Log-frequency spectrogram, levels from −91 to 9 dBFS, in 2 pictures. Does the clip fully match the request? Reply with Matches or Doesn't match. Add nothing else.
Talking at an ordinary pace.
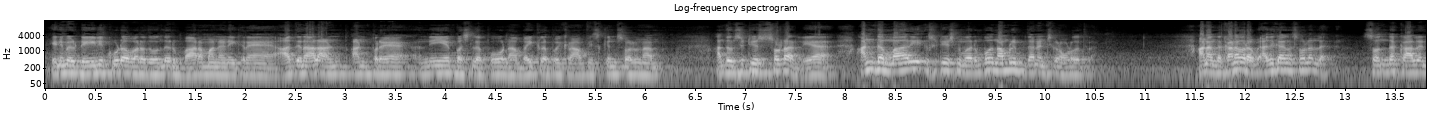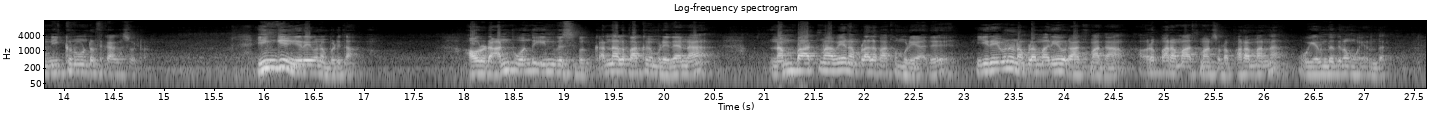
Doesn't match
